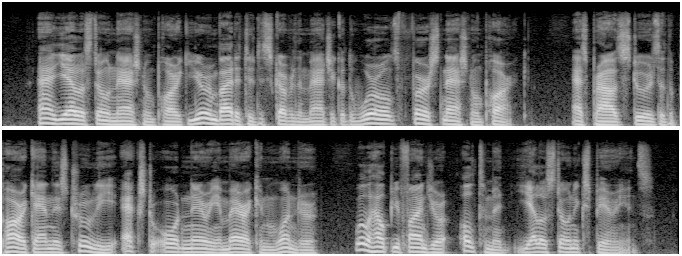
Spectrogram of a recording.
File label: Accent American Corporate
